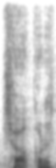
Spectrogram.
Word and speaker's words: chocolate: We also need eggs and chocolate chip. 이런 문장입니다. chocolate. 영어 단어에서 마지막에 e가 오면은 e는 발음하지 않습니다. 그래서 chocolate, chocolate가 아니고 chocolate 해서 t가 stop t가 됩니다.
